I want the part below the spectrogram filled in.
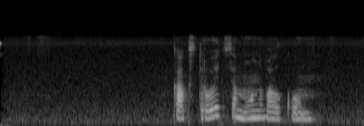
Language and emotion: Russian, neutral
